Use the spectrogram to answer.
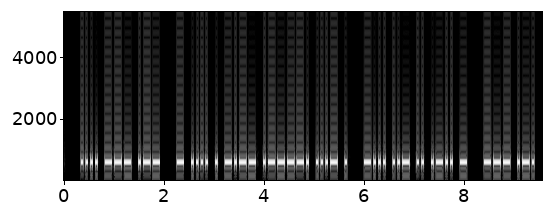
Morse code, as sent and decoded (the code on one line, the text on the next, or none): .... --- .-- / - .... -.-- .----. ...- . / -... ..- .. .-.. - / --- .-.
HOW THEY'VE BUILT OR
